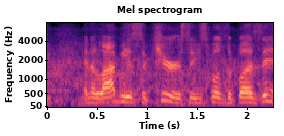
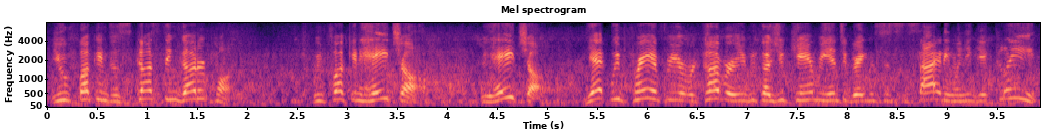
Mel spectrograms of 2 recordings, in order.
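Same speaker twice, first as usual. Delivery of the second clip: loud, higher-pitched tirade; angry rant; 6 semitones higher, 4 dB louder than usual. Real, not acted. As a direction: lay into him with emphatic insults. Ranting insults at the absent man.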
